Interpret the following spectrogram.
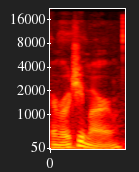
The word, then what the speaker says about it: Orochimaru: Orochimaru. I think one time I said it, I just said the E, and then the other time I just said O.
